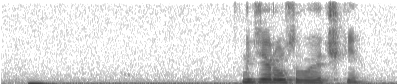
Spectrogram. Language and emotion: Russian, neutral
